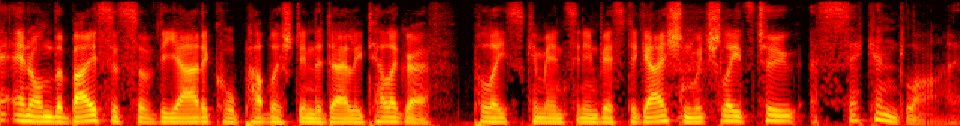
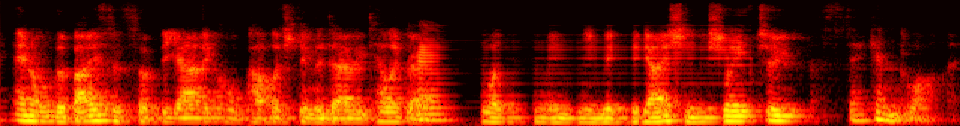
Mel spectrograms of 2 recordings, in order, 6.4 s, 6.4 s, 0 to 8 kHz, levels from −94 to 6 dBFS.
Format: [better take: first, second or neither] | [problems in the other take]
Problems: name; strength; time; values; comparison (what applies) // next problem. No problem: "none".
first | noise reduction (neural mask model DeepFilterNet 3)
